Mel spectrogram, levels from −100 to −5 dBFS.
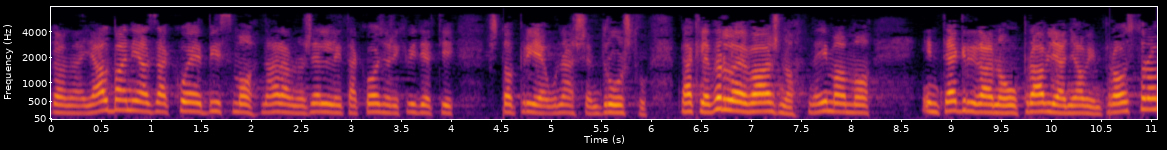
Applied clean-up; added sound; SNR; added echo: none; none; none; none.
